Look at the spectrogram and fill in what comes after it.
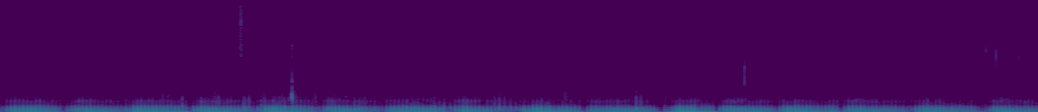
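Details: A morning wake-up by kittens, purring steadily: rhythmic low rumbling pulses, in and out with breathing, sustained throughout with slight soft rustling.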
